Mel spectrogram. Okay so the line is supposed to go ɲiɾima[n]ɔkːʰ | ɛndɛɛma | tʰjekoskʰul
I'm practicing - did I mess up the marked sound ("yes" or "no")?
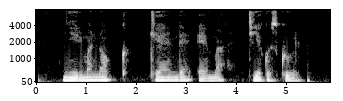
no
